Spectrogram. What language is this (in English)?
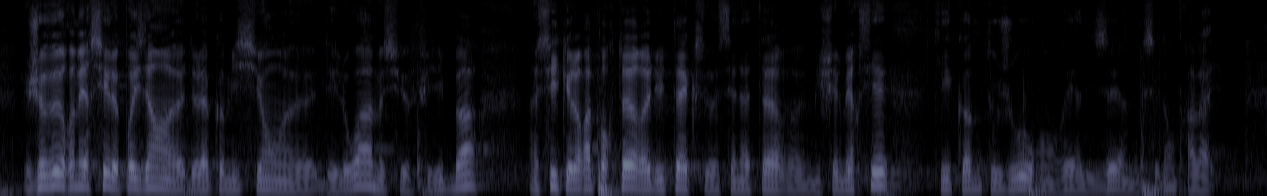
French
